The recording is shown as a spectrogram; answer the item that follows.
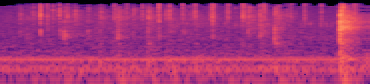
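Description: Typing on a computer keyboard: quick, irregular key clicks over a steady low hum.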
